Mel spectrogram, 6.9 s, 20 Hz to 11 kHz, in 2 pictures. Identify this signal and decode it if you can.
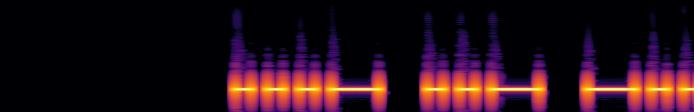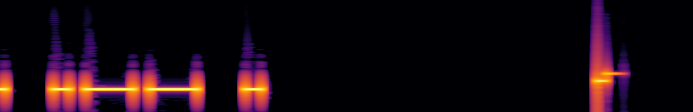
Morse code, heard as a keyed tone, about 15 wpm, 700 Hz. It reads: VUDWE
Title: Five Challenging Letter-Number Combinations 15wpm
